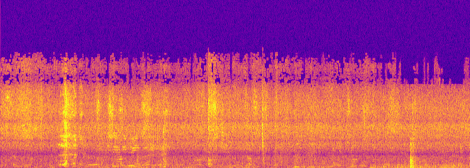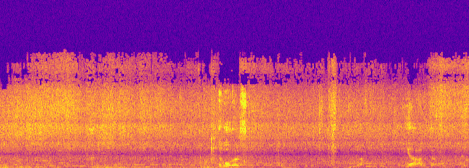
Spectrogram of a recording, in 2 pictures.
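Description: An elderly man speaks through a microphone and loudspeakers, outdoors.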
